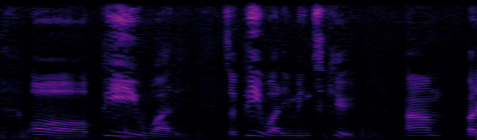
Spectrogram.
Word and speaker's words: Pīwari: And that word is Pīwari. Okay, Pīwari, it's actually got a macron on the first I. Okay, so we're looking for a long I sound.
